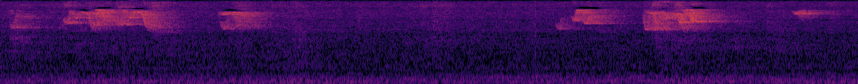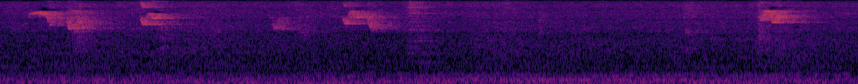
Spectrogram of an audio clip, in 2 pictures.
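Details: Faint song of a yellow-fronted canary: spaced, high chirping notes and short trilled phrases repeating every half second to a second, set against strong low-pitched background rumble.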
